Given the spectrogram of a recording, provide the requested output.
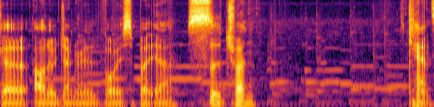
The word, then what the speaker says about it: Sichuan: The word is si. It means for. Si. Sichuan. Sichuan. It's not anywhere near Szechuan. Ever.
